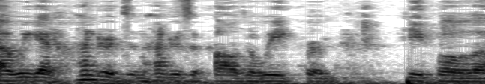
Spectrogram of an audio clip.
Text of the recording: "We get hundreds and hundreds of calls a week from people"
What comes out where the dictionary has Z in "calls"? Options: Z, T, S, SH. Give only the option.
Z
